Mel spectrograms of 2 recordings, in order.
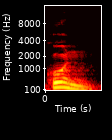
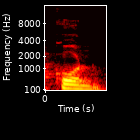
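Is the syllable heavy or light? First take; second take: light; heavy. First: The syllable is light, with a thin u. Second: The syllable is heavy, with an open o. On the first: The speaker calls it right. "kun, c'est pas kon" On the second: The speaker calls it wrong. "c'est pas kon"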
